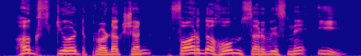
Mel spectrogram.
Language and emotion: Marathi, neutral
